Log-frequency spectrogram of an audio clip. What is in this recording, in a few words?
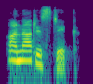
"unartistic", Indian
